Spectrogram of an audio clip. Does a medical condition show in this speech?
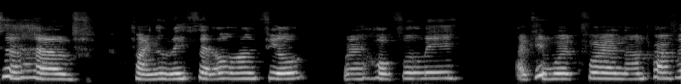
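Yes: spastic quadriplegic cerebral palsy.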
